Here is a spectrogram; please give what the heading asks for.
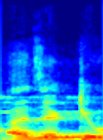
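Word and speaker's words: adjective: Correct pronunciation क्या होगा? एडजेक्टिव होगा। क्यों? क्योंकि डी के बाद में आपको जे मिले तब डी का उच्चारण नहीं होगा। साथियों। क्या होगा? डी के बाद में आपको अगर जे मिले तो डी क्या रहेगा? साइलेंट रहेगा।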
